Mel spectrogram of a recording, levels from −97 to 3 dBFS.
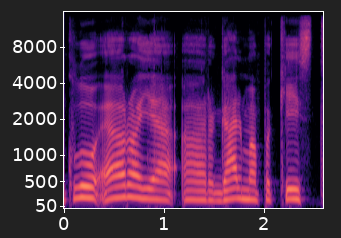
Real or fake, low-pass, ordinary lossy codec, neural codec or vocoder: real; 14.4 kHz; AAC, 96 kbps; none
